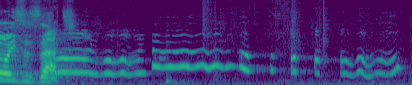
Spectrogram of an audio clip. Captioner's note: Ophelia hums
